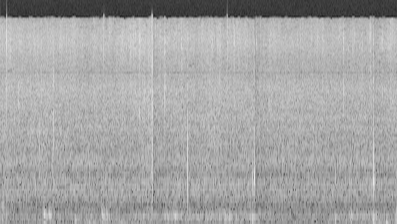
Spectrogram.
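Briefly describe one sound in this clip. Meat sizzles and crackles over a wood fire.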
